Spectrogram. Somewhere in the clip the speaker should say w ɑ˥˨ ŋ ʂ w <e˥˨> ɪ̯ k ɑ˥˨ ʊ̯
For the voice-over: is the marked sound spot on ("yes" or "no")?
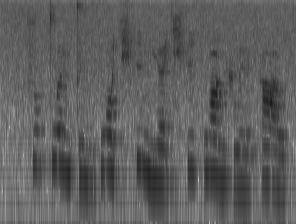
no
